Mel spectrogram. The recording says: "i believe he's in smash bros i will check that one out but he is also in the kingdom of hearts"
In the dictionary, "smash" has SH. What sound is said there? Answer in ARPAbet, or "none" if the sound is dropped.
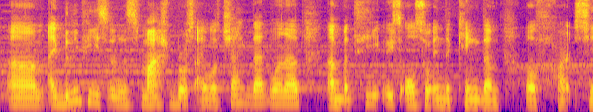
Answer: SH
